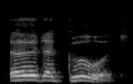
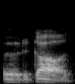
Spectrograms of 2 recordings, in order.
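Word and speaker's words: Ødegaard: moment erdegaard or actually i looked up the pronouncing of his name it's erda good that's what the the the second day which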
